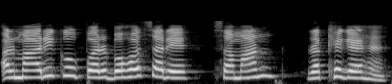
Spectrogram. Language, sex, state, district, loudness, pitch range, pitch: Hindi, female, Jharkhand, Palamu, -13 LUFS, 295-360 Hz, 320 Hz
